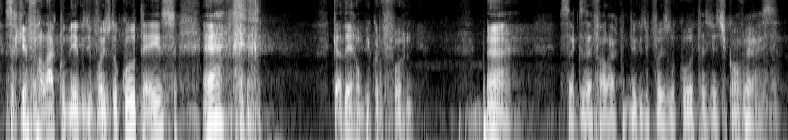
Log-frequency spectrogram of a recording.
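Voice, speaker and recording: Pastor guy teaching bible study in church, lowish voice but really bright, gets worked up. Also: a little slow, long pauses. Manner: animated, lively preaching with audience banter.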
